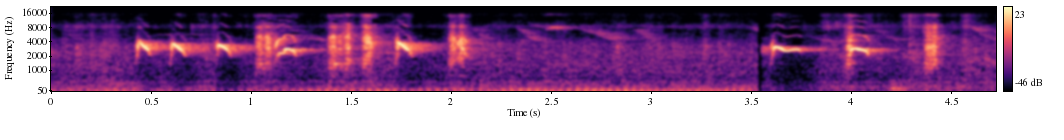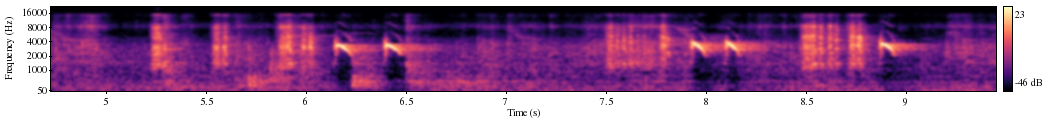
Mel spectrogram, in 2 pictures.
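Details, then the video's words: Ciu kunyit bird lure sound: short groups of two or three high, piercing downslurred chirps separated by pauses, mixed with clicks, rustles and a low hum early on. "suara pikat burung ciu kunyit"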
